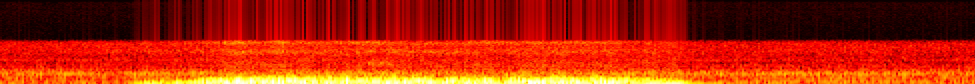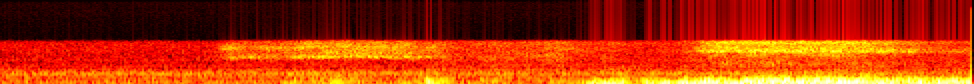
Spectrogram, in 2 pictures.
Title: boyfriend snoring deeply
